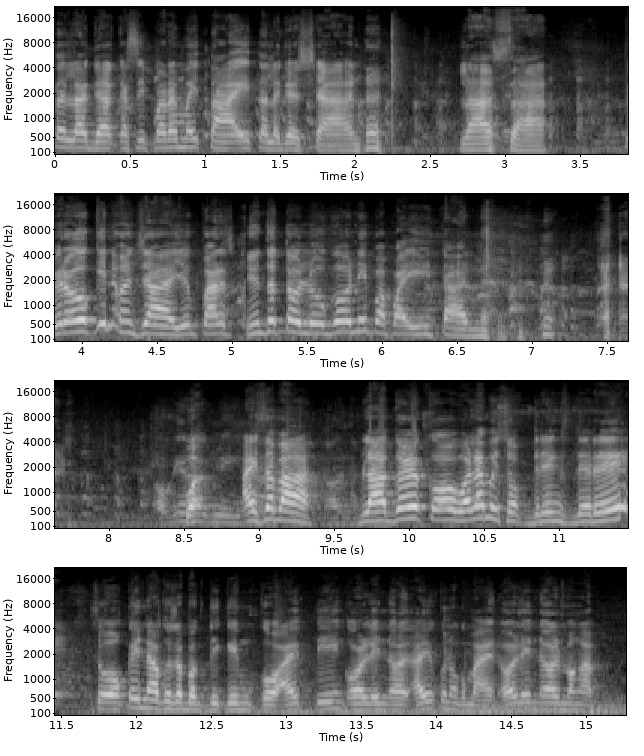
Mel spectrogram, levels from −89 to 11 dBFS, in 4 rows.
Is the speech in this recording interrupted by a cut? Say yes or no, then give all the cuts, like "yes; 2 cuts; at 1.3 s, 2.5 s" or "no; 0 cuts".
yes; 3 cuts; at 5.1 s, 8.2 s, 11.6 s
